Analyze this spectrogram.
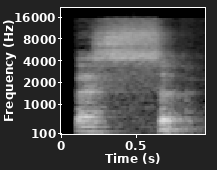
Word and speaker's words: कस्स: कस्स, आधा सा पूरा सा, कस्स, कस्स, वी, वी, दुट्ठ,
